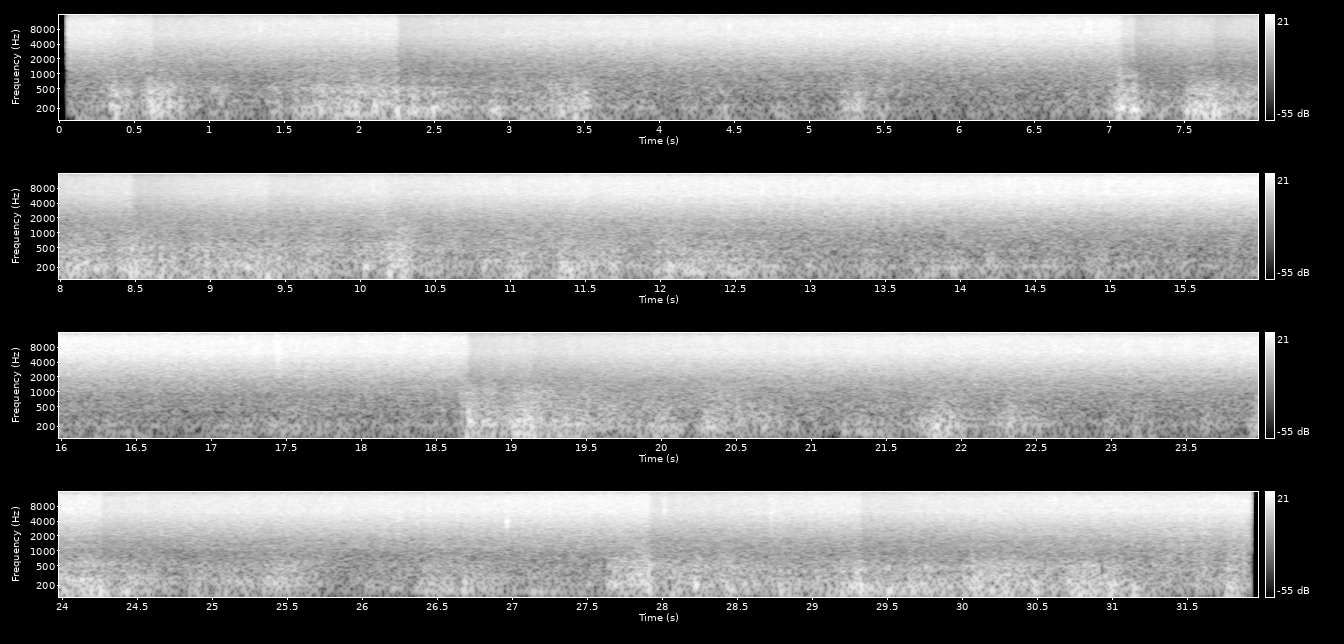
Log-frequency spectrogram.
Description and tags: A heavy thunderstorm outside my house. Recorded with an iPod touch.
Rain, Lightning, naturesounds, Thunder, Weather, Hail, Nature, Thunderstorm, Storm, Loud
